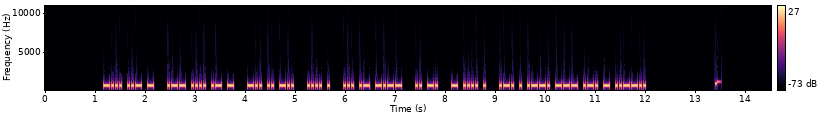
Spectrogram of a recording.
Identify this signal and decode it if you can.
Morse code, heard as a keyed tone, about 30 wpm, 700 Hz. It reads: BUT WHAT DID HE SAY IN THE REPORT?
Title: Sentences from Top 1000 Words - Review Part 6 - 30wpm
